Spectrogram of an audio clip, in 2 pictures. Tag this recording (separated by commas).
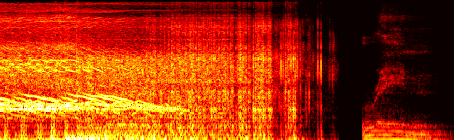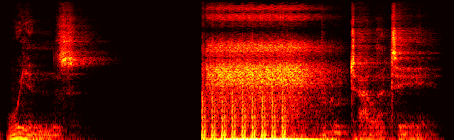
Speech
